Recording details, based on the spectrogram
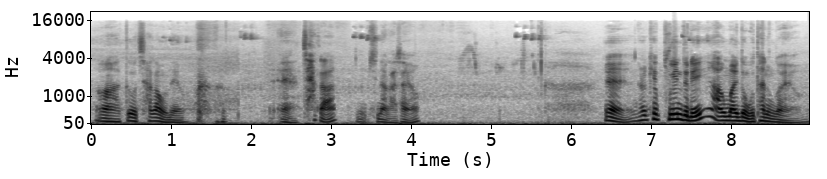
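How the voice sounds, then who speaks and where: A man from Jeju, a channel host, casually retelling a folktale outdoors in a relaxed, conversational way. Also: on the low side, takes it slowly, long pauses, slight background noise. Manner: relaxed, conversational, frequent fillers.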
